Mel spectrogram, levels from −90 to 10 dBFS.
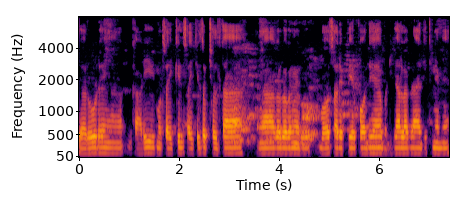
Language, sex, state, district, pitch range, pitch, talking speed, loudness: Hindi, male, Bihar, Sitamarhi, 110-115 Hz, 115 Hz, 205 wpm, -17 LUFS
